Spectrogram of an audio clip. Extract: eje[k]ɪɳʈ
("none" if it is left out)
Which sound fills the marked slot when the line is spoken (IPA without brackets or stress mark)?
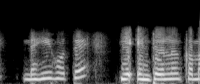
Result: ʔ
